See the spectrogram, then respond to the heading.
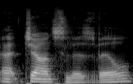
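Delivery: plain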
